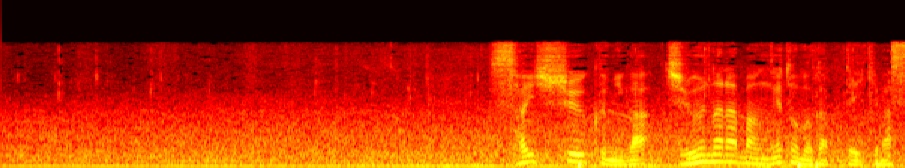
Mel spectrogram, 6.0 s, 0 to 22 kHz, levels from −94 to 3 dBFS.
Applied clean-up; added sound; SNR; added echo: none; none; none; none.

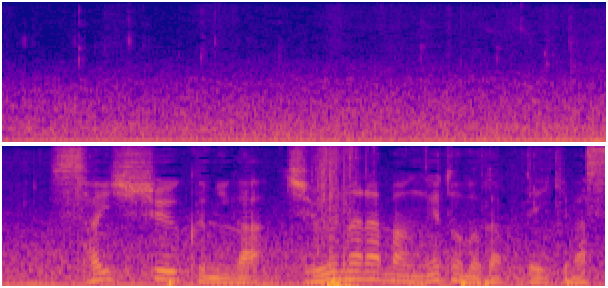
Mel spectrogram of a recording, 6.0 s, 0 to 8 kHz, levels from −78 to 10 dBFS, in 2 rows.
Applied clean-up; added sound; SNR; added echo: none; Tearing; 1 dB; none.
